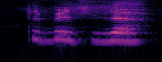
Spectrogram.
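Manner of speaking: usual speaking voice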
